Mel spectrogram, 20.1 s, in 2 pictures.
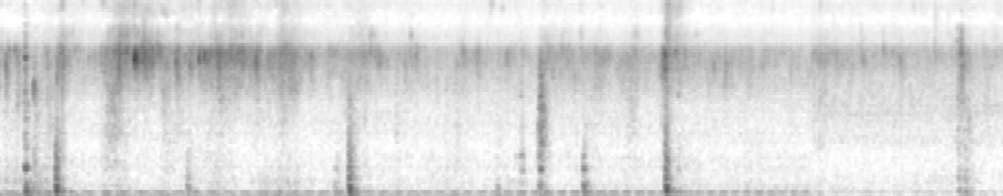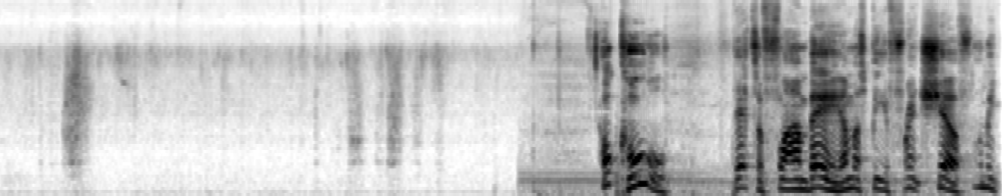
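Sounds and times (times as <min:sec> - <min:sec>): faint sizzle in a pan: 0:00.0 - 0:20.0
plastic spatula scraping a pan: 0:10.7 - 0:11.1, 0:13.5 - 0:14.6.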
